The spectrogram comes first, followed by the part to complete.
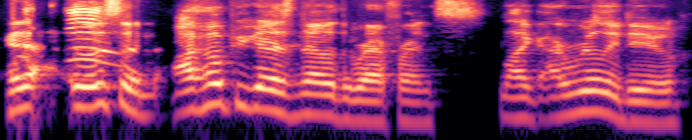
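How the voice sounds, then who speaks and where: A man's voice: a little high, expressive, brisk, mellow, no room sound. A man from Florida hosting a podcast, chatting casually and joking with movie quotes. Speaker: podcast host. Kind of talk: casual chat.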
